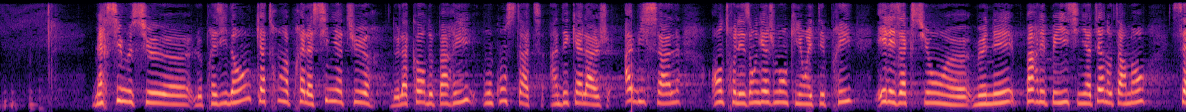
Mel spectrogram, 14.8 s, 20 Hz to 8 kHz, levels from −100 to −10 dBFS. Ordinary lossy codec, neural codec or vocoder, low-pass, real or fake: none; none; 7.2 kHz; real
